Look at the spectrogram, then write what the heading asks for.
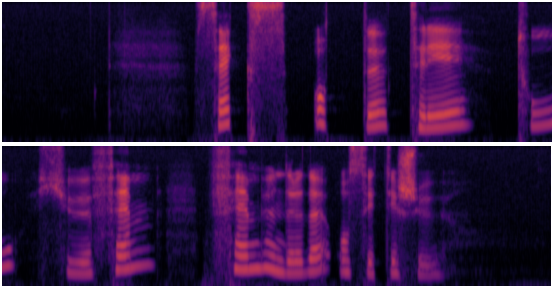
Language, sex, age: Norwegian, female, 48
